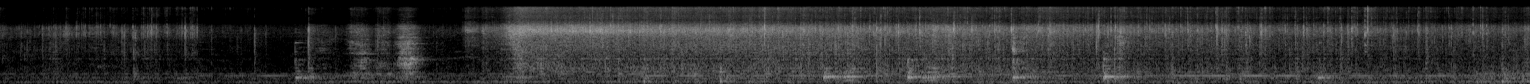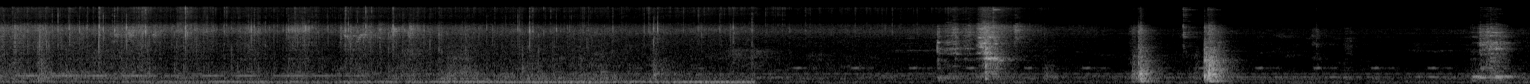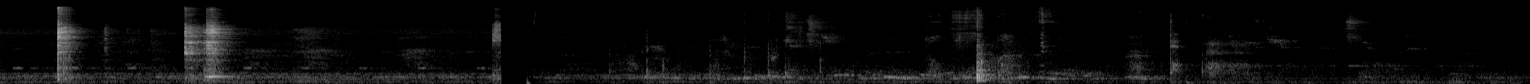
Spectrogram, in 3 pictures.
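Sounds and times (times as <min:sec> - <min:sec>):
omelette sizzling: 0:00.0 - 0:26.5
spatula scraping pan: 0:03.0 - 0:04.8, 0:24.6 - 0:25.6
spatula clanking on pan: 0:08.2 - 0:11.5.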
